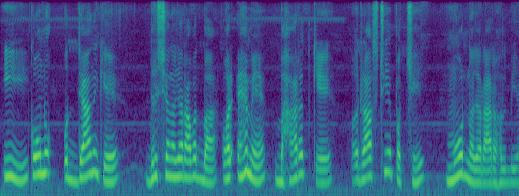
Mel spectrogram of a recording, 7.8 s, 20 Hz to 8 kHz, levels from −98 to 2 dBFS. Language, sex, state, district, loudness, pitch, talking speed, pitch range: Bhojpuri, male, Bihar, Gopalganj, -27 LUFS, 210 Hz, 170 wpm, 170-230 Hz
